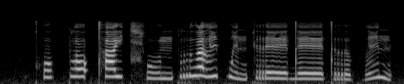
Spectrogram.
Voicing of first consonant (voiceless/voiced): voiceless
